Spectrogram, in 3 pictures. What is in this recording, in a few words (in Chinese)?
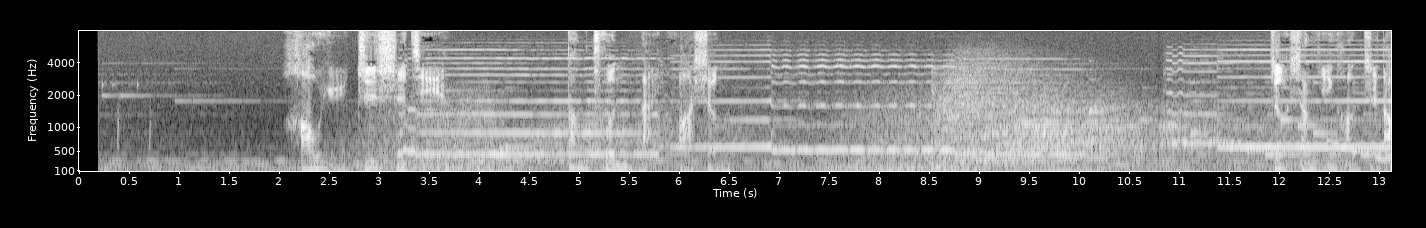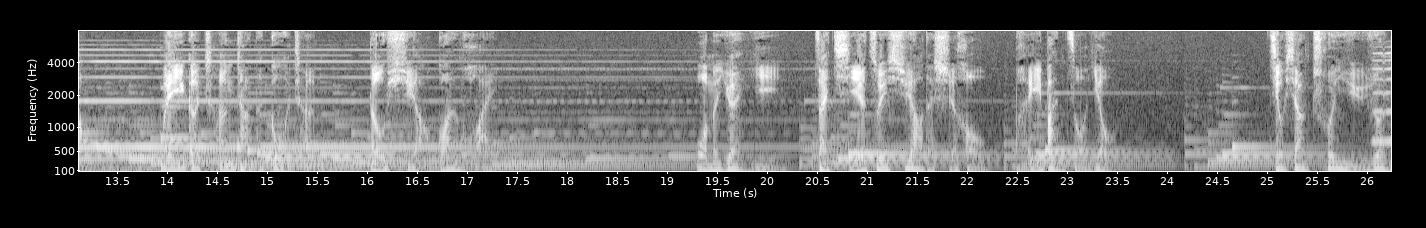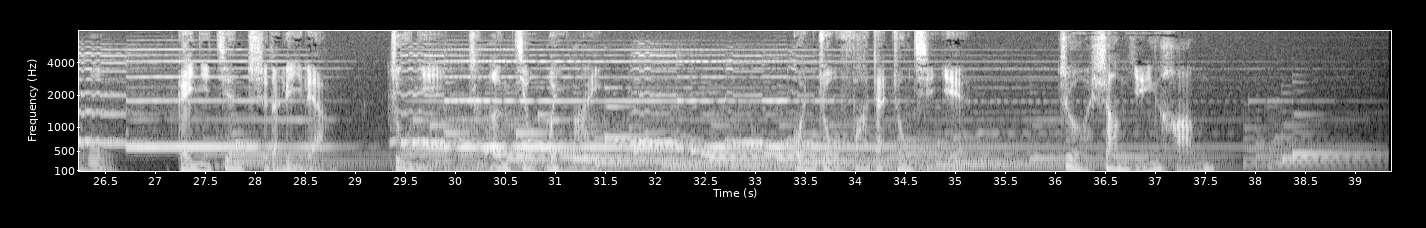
男 舒缓纪录片, 国语男声配音; 浙商银行细雨篇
